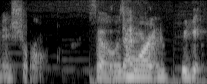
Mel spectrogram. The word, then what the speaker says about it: Cheryl: they're from Illinois so the way they pronounce her name is the Sherl not Cheryl so when they moved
